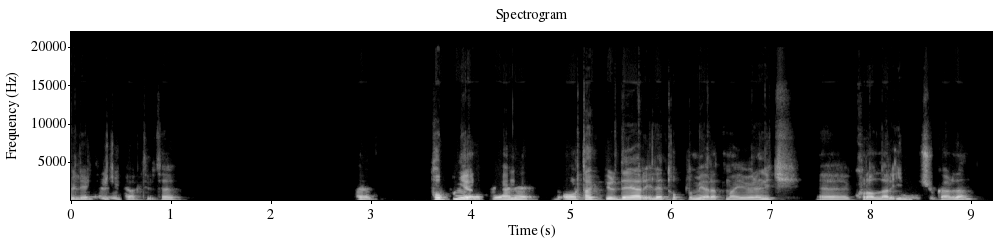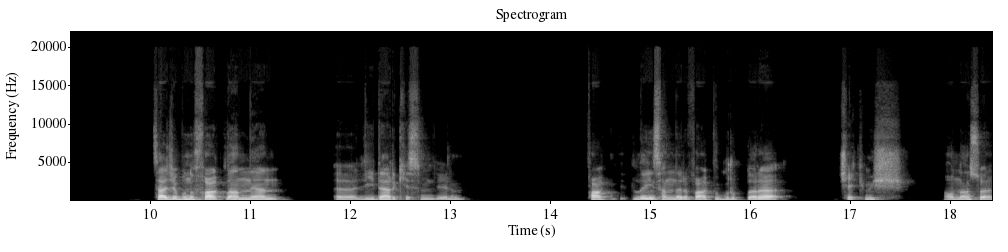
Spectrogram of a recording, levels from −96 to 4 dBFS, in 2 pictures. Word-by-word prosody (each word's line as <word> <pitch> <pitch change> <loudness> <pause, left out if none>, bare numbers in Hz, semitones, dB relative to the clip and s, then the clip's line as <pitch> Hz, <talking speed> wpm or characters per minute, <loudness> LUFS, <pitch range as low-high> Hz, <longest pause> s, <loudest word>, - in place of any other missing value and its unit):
birleştirecek 115 0 -7
bir - - -4
aktivite. 130 +10 -8 1.8
Evet. - - -3 0.6
Toplum 145 +8 +4
yaratıyor, 110 - +5
yani, 135 -2 +2 0.3
ortak 150 +4 +1
bir 140 -1 +2
değer 145 +1 +6
ile 160 +2 +1
toplum 150 0 -6
yaratmaya 105 -4 -2
yönelik, 115 +2 -4 0.2
eee, 100 -2 -4
kurallar 110 0 0
inmiş 110 -1 -7
yukarıdan. 240 - -3 1.0
Sadece 170 -1 +5
bunu 165 +1 +3
farklı 155 -1 +5
anlayan, 135 0 +2 0.6
ııı, 110 -1 -2
lider 130 +3 +2
kesim 100 -6 -8
diyelim. 185 - -8 1.2
Farklı 145 +4 0
insanları 135 0 +1
farklı 140 -4 0
gruplara 140 +1 +2 0.5
çekmiş. - - -7 0.3
Ondan 175 +6 -2
sonra 195 - -1
135 Hz, 105 wpm, -23 LUFS, 115-150 Hz, 1.8 s, değer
